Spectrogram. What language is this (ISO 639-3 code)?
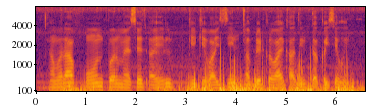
bho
